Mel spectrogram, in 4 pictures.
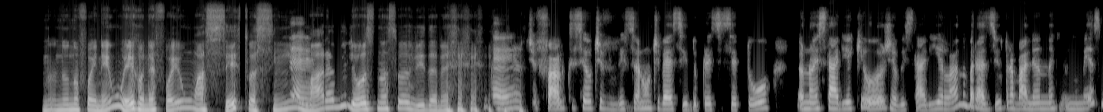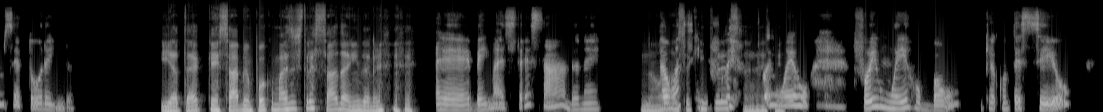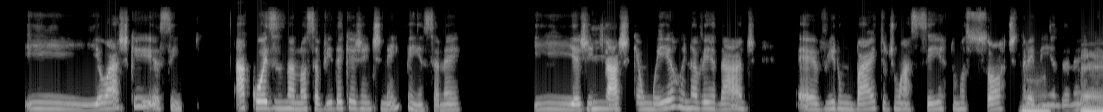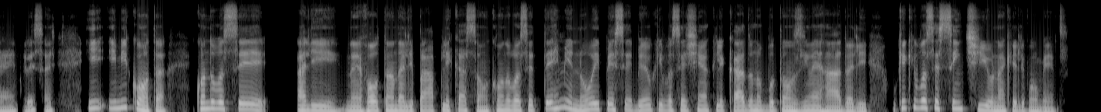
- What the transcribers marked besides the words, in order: laugh; chuckle; other background noise; tapping
- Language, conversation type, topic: Portuguese, podcast, Quando foi que um erro seu acabou abrindo uma nova porta?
